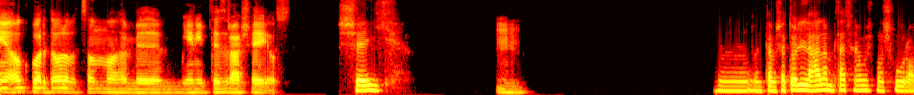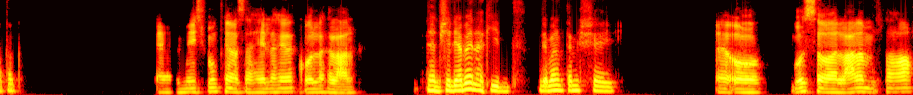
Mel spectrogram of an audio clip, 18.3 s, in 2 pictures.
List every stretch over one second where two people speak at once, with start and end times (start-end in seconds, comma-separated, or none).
none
